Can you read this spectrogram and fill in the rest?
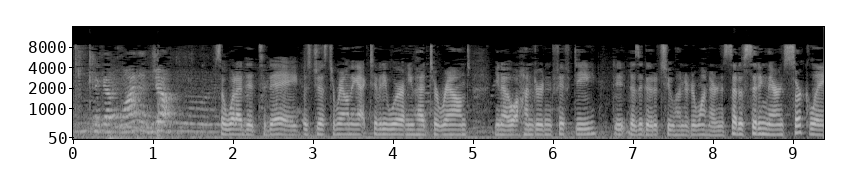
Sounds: speech

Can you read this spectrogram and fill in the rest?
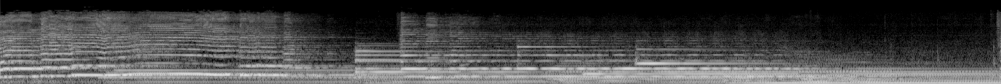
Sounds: music
theme music

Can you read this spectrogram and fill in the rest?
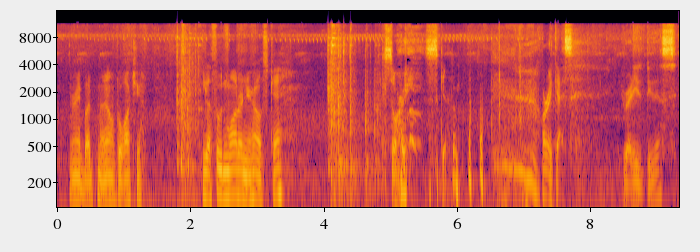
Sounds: speech

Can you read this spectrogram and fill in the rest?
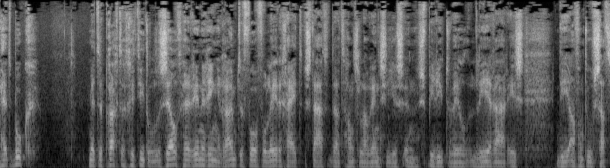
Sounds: speech

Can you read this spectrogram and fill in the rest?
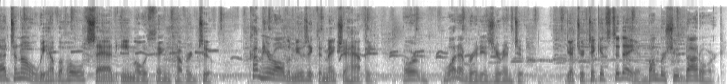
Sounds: speech
music

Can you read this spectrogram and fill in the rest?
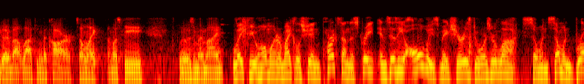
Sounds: speech

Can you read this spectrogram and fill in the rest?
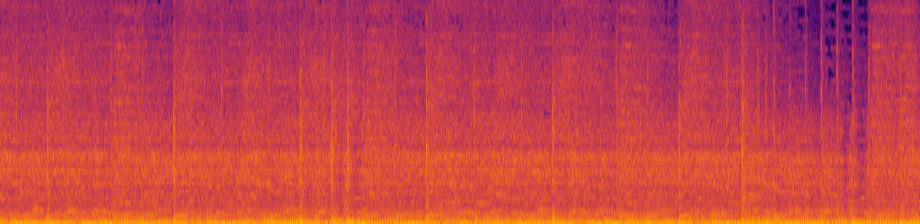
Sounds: music

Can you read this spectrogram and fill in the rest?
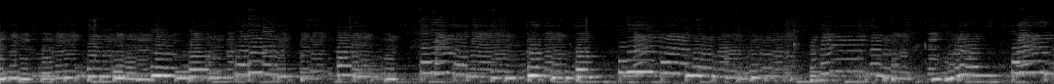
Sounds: music
plucked string instrument
strum
musical instrument
guitar
acoustic guitar

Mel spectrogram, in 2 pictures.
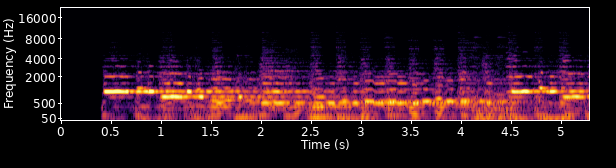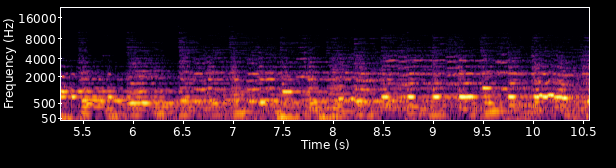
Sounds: flute
music

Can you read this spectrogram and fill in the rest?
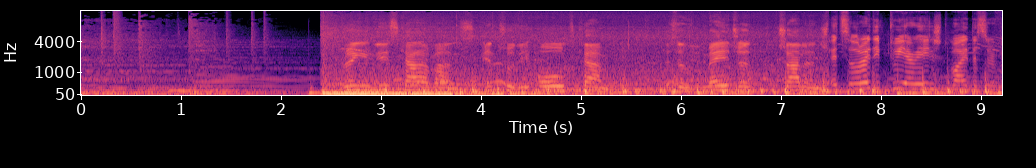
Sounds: speech
music

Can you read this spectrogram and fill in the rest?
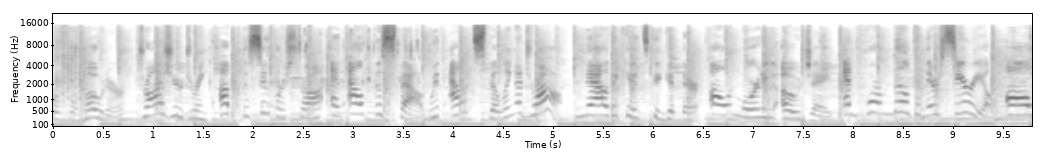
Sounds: music
speech

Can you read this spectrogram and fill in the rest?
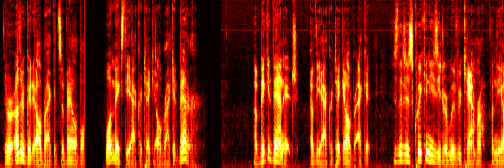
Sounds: speech
inside a small room

